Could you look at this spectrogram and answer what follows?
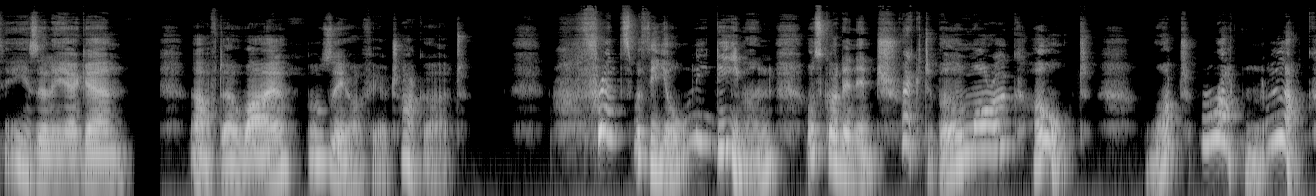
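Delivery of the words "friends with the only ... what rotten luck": high, wry teasing angel voice; fond angel. A narrator's reading. Angel ruefully teasing the demon beside him. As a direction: tease him as the gentle angel.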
